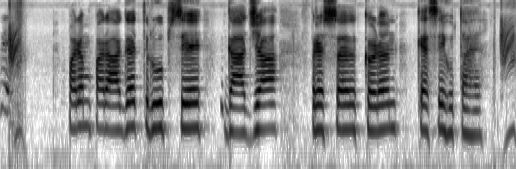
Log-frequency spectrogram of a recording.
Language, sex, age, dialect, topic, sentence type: Hindi, male, 18-24, Kanauji Braj Bhasha, agriculture, statement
